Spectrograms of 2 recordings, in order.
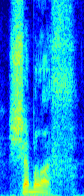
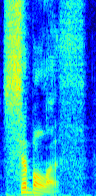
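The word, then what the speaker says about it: Shibboleth: let none pass who could not say Shibilith. The Ephraimites being of a different tribe could not frame to pronounce the word right, but called it cibilith, which proved them enemies and cost them their lives.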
